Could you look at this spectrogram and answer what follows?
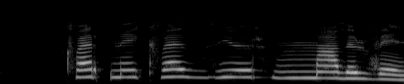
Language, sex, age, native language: Icelandic, female, 7, Icelandic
